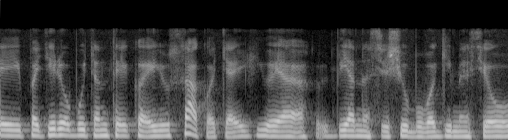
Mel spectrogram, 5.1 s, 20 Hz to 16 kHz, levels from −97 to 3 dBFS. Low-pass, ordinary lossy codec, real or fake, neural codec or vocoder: 7.2 kHz; MP3, 96 kbps; real; none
